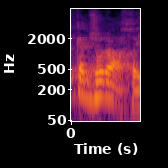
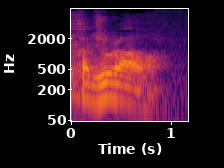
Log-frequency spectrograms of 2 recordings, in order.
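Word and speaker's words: Каджурахо (खजुराहो): Они произносят Каджурахо, европейцы Хаджурао.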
